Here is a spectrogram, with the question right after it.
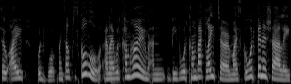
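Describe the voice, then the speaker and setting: Over a quiet background, the speaker talks at a fairly quick pace in a southern English accent, with very wide pitch swings. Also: woman, medium pitch for a woman. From England, North East Hampshire; England. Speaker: comedian. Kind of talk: casual chat. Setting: comedy festival podcast recording. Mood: humorous, candid. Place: studio. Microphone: studio mic.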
